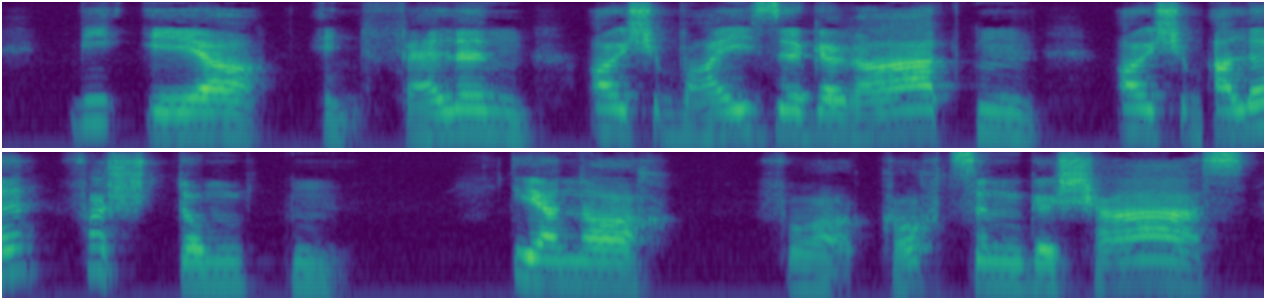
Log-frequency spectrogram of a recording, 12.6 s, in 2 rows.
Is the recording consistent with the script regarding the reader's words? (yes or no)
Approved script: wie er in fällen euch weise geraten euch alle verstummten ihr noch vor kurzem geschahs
yes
